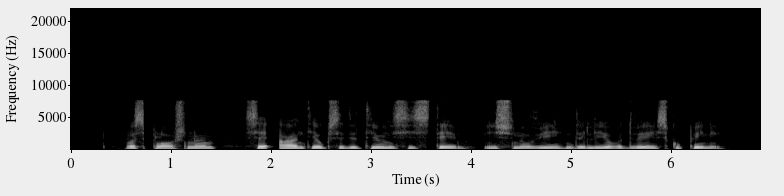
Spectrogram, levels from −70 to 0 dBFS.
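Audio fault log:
No faults found in this speech clip; the G.722 wideband telephone coding at 64 kbit/s is working normally, with any coding damage faint at most.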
